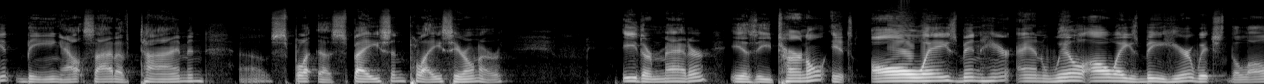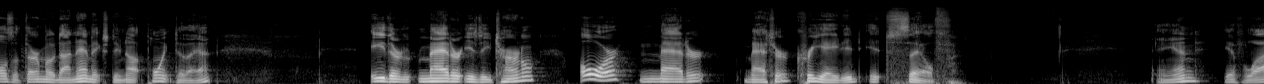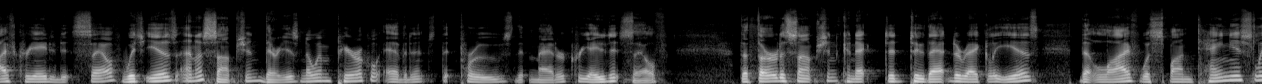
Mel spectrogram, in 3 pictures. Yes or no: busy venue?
no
